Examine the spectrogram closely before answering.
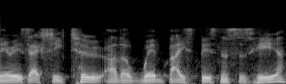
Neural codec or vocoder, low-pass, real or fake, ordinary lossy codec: codec, 16 kHz, 8 kbps, FunCodec, trained on LibriTTS, 25 frames a second; 5.4 kHz; fake; MP3, 32 kbps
